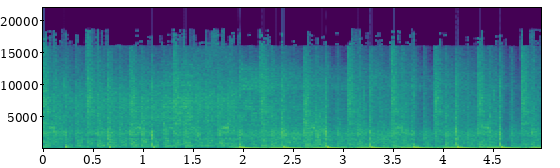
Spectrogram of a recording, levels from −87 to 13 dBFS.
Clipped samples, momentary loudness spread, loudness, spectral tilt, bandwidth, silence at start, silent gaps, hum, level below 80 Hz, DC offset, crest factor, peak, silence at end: under 0.1%; 2 LU; -10 LUFS; -3.5 dB/octave; 19 kHz; 0 s; none; none; -14 dBFS; under 0.1%; 10 dB; 0 dBFS; 0 s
